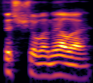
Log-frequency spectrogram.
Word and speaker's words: Fistulinella: Fistunella? With the Well, the new name that I proposed as a provisional name is Fistulinella, and that's based on the DNA sequencing of a collection from North Carolina.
